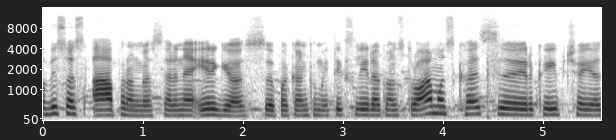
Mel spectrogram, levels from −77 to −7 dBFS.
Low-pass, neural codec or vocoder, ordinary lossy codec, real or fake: 14.4 kHz; none; Opus, 32 kbps; real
